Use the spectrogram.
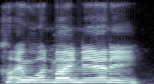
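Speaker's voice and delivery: put-on high child wail; shrieking child. A narrator's reading. Scared child begging for his nanny, high wail. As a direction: cry for nanny like a frightened boy. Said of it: "The child was shrieking and shaking".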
